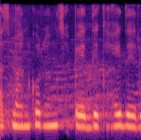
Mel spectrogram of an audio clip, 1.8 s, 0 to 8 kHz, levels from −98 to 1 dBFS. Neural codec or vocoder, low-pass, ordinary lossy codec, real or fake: none; 7.2 kHz; none; real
